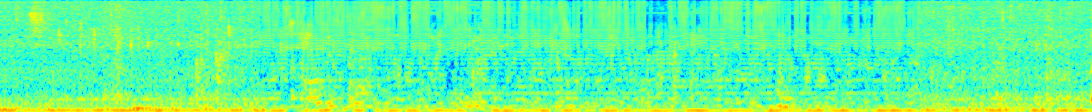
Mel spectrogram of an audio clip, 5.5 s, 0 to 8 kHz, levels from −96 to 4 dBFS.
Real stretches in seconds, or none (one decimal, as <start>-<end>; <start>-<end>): 0.0-1.3; 4.6-5.5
